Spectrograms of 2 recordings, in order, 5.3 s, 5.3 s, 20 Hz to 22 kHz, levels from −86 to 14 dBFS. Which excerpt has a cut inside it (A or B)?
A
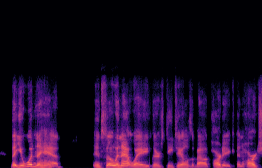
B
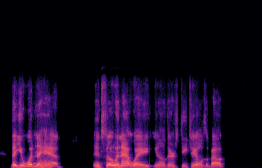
A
